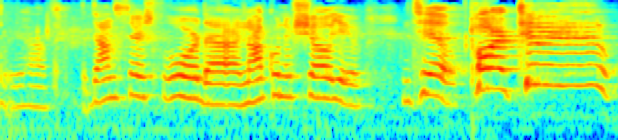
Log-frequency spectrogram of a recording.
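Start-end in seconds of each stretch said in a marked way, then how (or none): 4.0-6.1 dramatic slow teaser. Acted. Teasing the next episode.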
